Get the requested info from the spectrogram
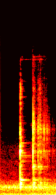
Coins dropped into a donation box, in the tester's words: it sounds empty. And not much in there.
